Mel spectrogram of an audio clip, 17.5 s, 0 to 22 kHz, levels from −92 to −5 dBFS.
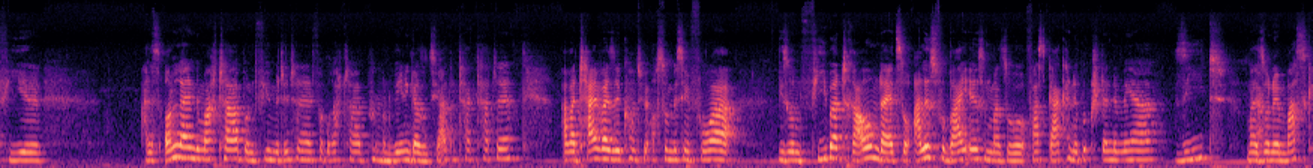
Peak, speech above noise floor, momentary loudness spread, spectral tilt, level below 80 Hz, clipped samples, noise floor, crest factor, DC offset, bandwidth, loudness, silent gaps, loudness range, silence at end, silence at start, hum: -6 dBFS; 27 dB; 13 LU; -5.5 dB/octave; -52 dBFS; under 0.1%; -53 dBFS; 20 dB; under 0.1%; 17.5 kHz; -27 LUFS; none; 6 LU; 0 s; 0 s; none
